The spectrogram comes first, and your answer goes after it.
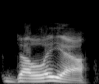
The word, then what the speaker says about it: D'Elia: Chris D'Elia.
